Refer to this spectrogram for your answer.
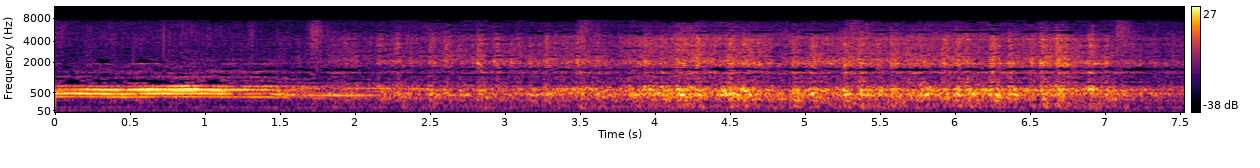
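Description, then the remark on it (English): A steam train whistle sounds loudly at the start with a steady, reedy tone, then gives way to continuous hissing steam and the rumbling chug of the train, with no talking. “Wish they served food on these trains.”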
